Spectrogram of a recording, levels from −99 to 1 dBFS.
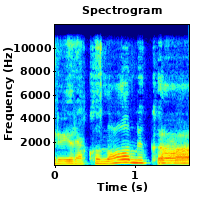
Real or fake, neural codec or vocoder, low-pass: fake; codec, 24 kHz, 1 kbps, SNAC; 10.8 kHz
